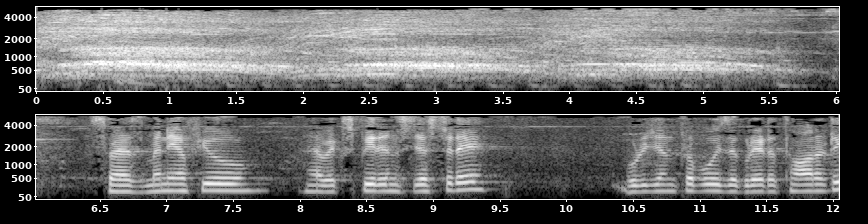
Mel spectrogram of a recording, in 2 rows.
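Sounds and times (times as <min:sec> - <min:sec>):
audience chanting loudly in unison to welcome a senior spiritual teacher: 0:00.0 - 0:05.9
speech: 0:06.7 - 0:09.5, 0:10.4 - 0:12.0.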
